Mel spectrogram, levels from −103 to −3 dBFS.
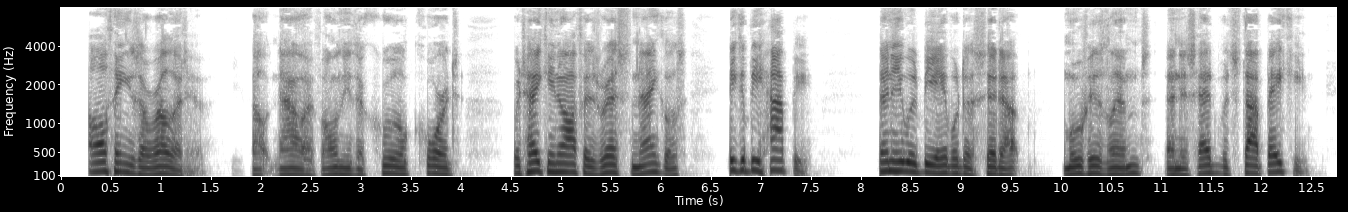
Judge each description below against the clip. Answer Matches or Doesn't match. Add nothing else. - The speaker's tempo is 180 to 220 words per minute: Matches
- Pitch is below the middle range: Matches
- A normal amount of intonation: Matches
